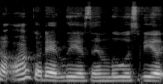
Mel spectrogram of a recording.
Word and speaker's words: Louisville: gun to kill his hater shout out to Louisville I got an uncle that lives in Louisville it's always cold in Louisville I know they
